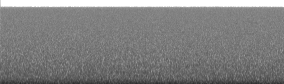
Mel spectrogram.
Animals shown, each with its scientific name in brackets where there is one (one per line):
Blackburnian Warbler (Setophaga fusca)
